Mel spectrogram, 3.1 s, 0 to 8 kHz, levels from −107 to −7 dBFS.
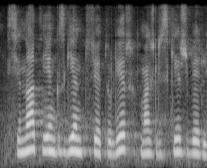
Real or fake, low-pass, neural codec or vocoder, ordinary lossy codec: fake; 7.2 kHz; codec, 24 kHz, 3.1 kbps, DualCodec; none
